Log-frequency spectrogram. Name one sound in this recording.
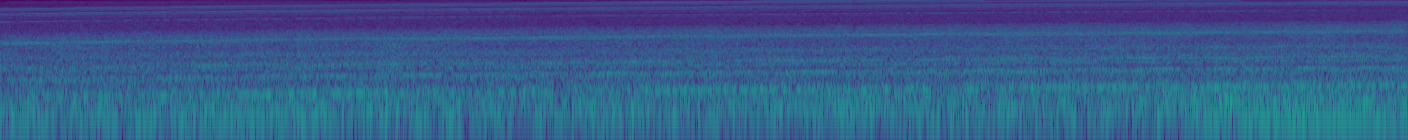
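Train wheels rumble over the rails.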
